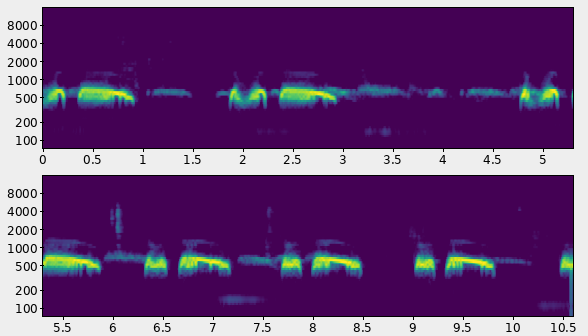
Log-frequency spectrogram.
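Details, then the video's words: Spotted dove used as a lure for wild doves, cooing in the thúc gù and gáy gọi styles: a dense run of rounded coo notes, some doubled and drooping at the end, with a soft low hum underneath. "Tiếng chim cu gáy mồi giọng lôi cuốn hấp dẫn đủ bài[ THÚC GÙ , GÁY GỌI ]"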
